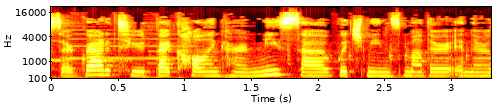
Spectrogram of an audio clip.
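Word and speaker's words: Mhysa: at number 18 i have the name misa spelled m-h-y-s-a and this is what the freed slave population of yunkai calls deniers when she frees them and they express their gratitude by calling her misa which means mother in their language the next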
